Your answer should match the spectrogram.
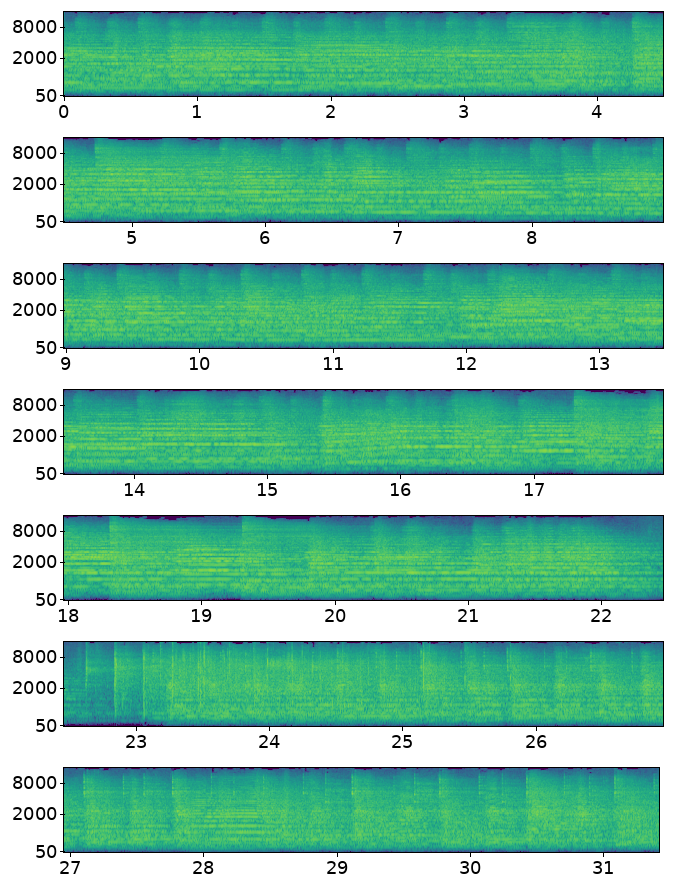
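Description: A brass band of trumpets, trombones, tuba, saxophones and clarinets playing a medley. About three-quarters of the way through the music breaks off for a moment and picks up again in a brighter, fuller passage.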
